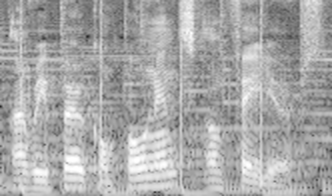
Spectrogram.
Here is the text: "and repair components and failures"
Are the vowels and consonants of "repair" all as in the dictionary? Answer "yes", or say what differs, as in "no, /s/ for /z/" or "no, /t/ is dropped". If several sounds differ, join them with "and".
yes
